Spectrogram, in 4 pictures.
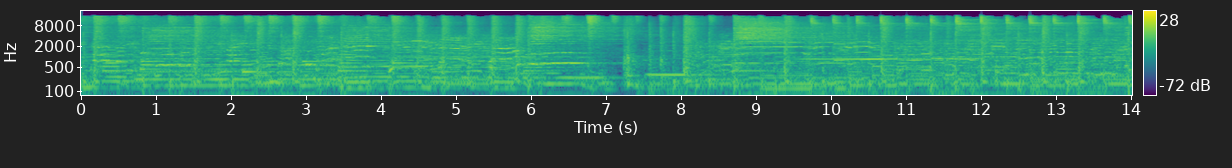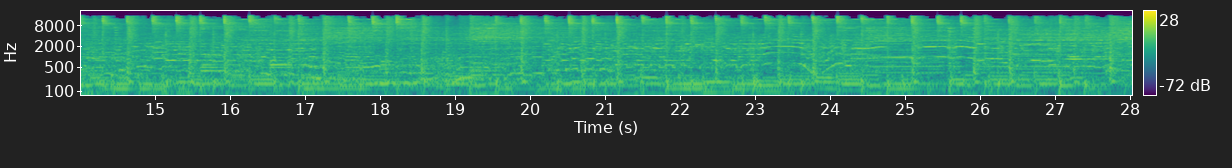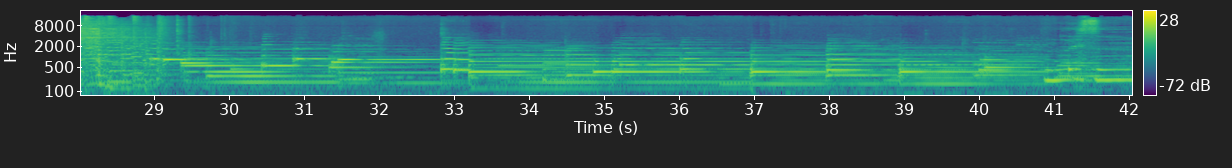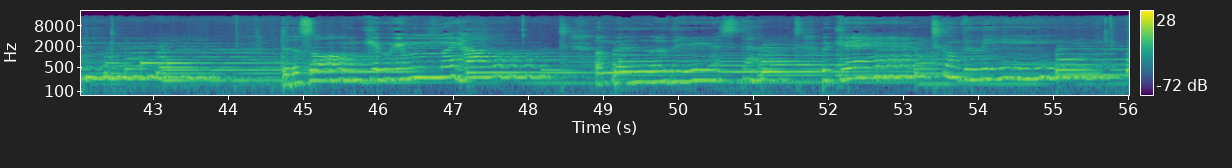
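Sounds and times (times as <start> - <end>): electric guitars: 0.0 - 30.9
drum kit: 0.0 - 31.2
keyboard playing piano chords: 0.0 - 56.0
lead guitar bending notes: 7.5 - 30.5.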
